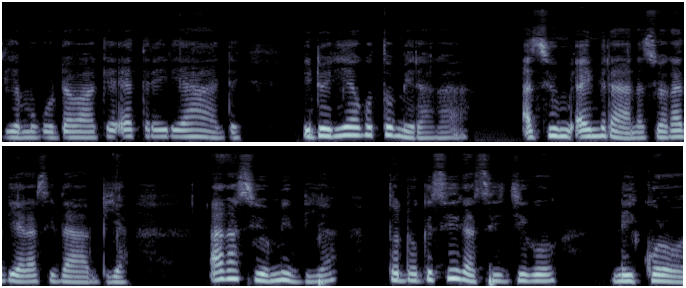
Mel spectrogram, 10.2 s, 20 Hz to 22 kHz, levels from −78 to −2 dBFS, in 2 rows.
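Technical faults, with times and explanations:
Throughout: generation loss. The speech sounds swirly, smeared and hollow, with softened consonant attacks and no content above 18.7 kHz. This likely comes from about four successive lossy encodes, each near 70 kbit/s Vorbis, with fresh quantisation noise and spectral gaps accumulating on every pass.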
